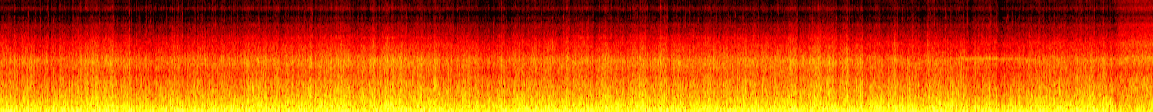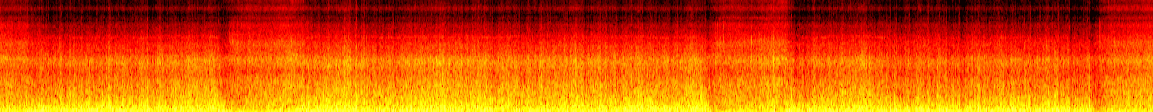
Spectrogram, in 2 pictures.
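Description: Loud, steady wind rushing over a skydiver's helmet-mounted camera microphone, swelling briefly a few times.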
